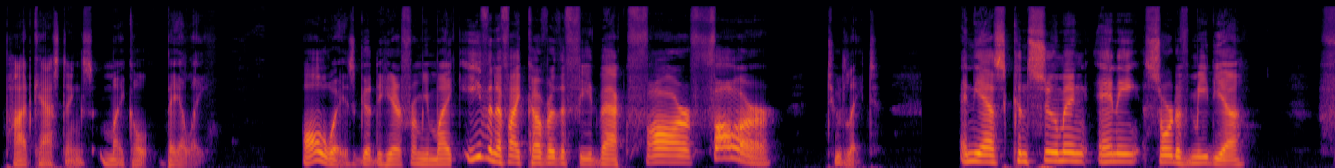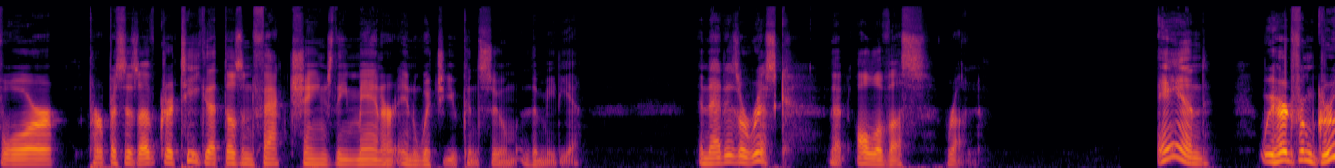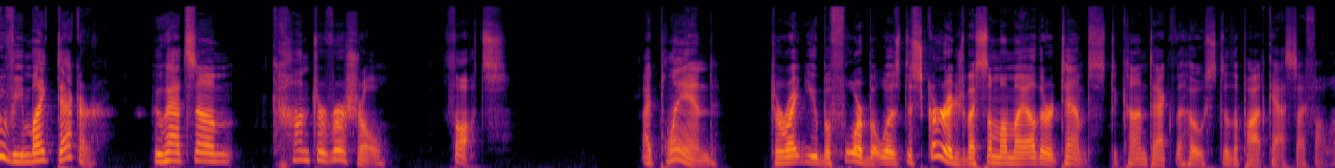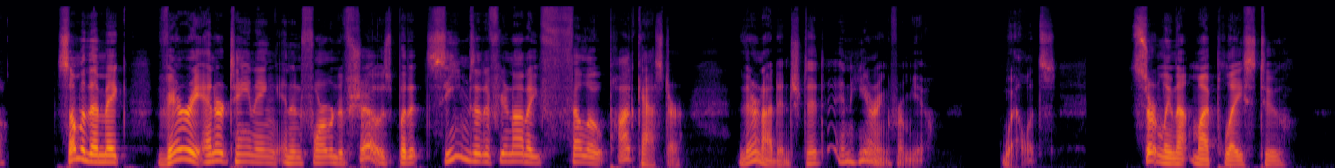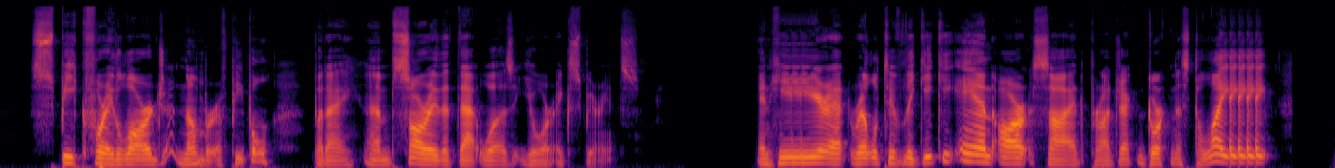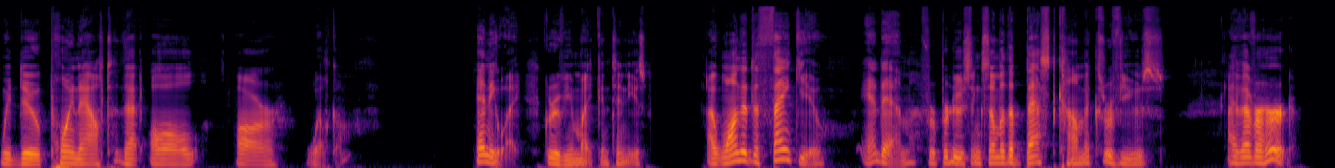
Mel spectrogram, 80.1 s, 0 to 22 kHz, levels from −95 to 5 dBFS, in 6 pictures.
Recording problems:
audio stuttering; at 1:01 and at 1:06

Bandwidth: 18 kHz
